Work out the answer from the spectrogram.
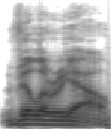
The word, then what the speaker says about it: Villarreal: so that's why i wanted to so villarreal yes the way you pronounce it yes that's how i pronounce it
